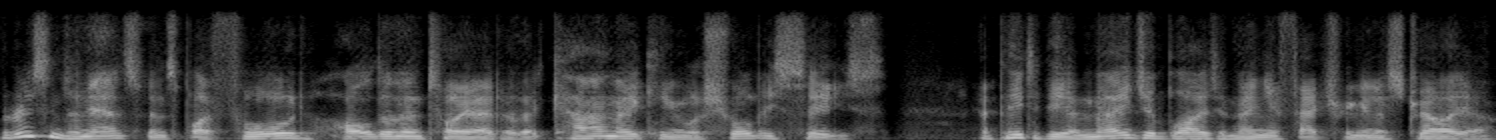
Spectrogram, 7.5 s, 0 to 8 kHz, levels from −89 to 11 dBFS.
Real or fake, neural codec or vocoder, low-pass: fake; codec, 16 kHz, 2 kbps, FreqCodec, smaller model; 7.2 kHz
